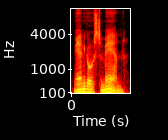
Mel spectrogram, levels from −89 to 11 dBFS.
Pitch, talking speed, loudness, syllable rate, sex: 105 Hz, 200 wpm, -15 LUFS, 3.9 syllables/s, male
